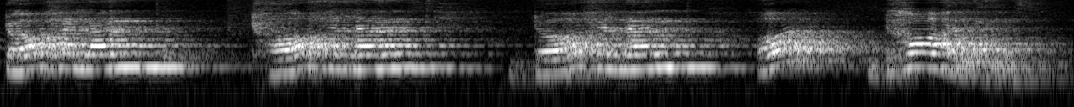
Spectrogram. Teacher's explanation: उसके बाद मूर्धा, इसका सूत्र मैंने बताया था आपको ऋतु रसाणाम मूर्धा, अर्थात ट हलंत, ठ हलंत, ड हलंत और ढ हलंत, इसका उच्चारण स्थान मूर्धा से होता है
